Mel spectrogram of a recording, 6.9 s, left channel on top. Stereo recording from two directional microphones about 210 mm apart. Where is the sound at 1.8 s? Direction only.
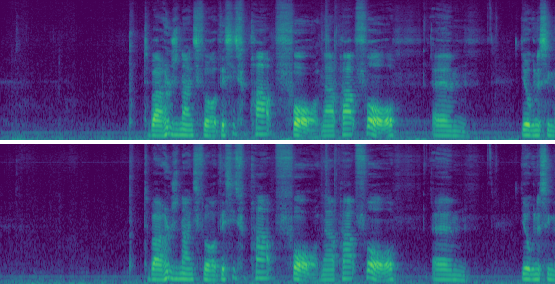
40° right (ahead or behind).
